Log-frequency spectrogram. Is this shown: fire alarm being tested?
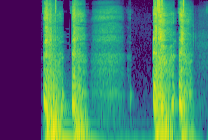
no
